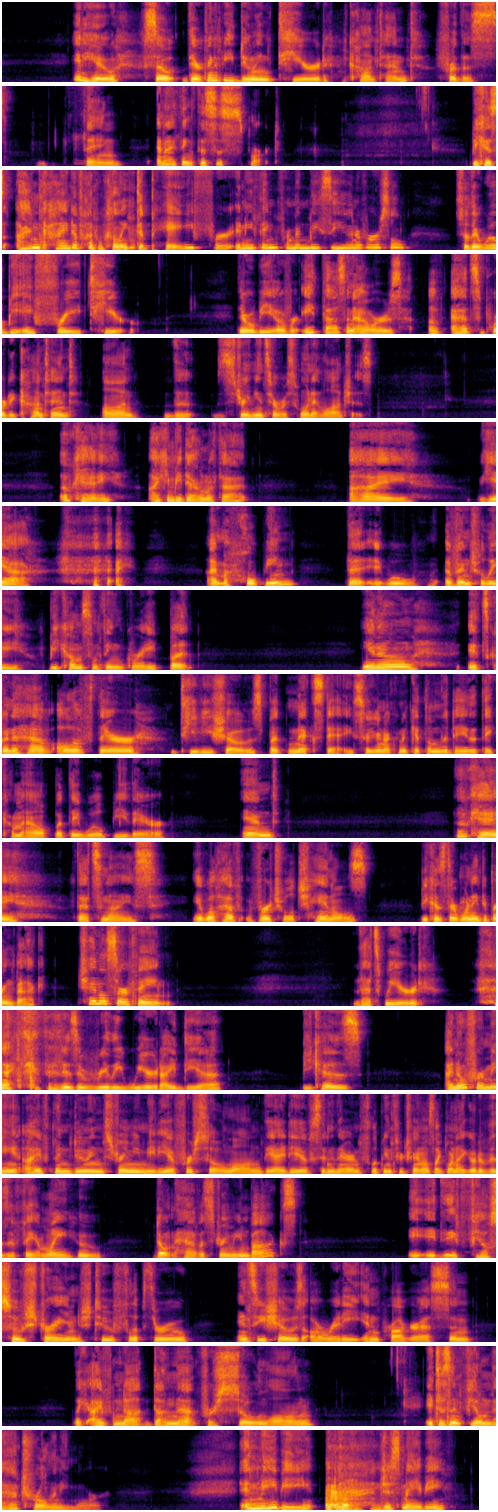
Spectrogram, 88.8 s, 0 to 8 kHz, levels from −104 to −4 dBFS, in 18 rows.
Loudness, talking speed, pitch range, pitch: -20 LUFS, 135 wpm, 135-185 Hz, 155 Hz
